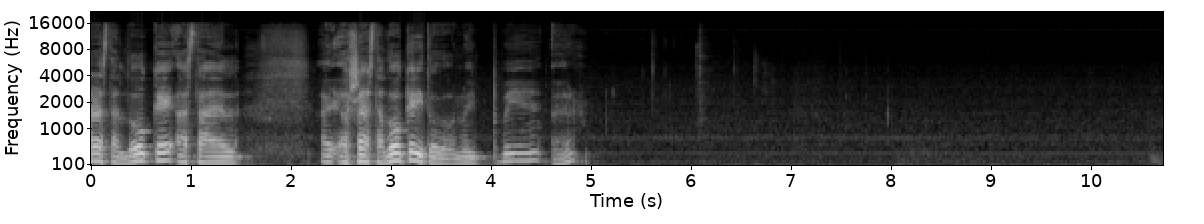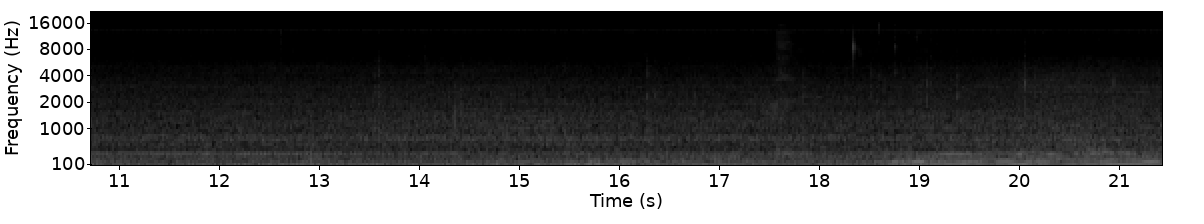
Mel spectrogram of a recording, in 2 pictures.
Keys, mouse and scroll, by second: 1.1-1.5 scroll down 1, 1.7-2.3 scroll up 1, 2.9-4.0 scroll down 4, 4.1-4.5 scroll down 2, 4.5-6.3 scroll up 3, 7.5-8.7 scroll down 2, 8.7-9.6 scroll down 1, 10.0-12.0 scroll up 2, 12.0-13.0 scroll up 1, 13.2-14.7 scroll up 2, 15.6-16.2 scroll up 1, 16.2-17.8 scroll down 2, 17.8-18.4 scroll down 1, 18.5-19.3 scroll down 2, 19.3-19.7 scroll down 1, 19.9-20.6 scroll down 2, 20.6-21.3 scroll down 1, 21.3-21.4 scroll down 1.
